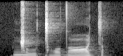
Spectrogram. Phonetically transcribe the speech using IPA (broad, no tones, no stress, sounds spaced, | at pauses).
ŋ͡ǁ ʊː ɡ͡ǀ ɒ d ɑː c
